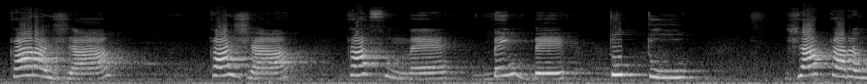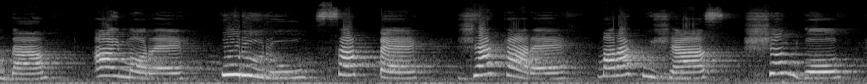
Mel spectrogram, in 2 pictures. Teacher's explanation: a sílaba mais forte é sempre a última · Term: palavras oxítonas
